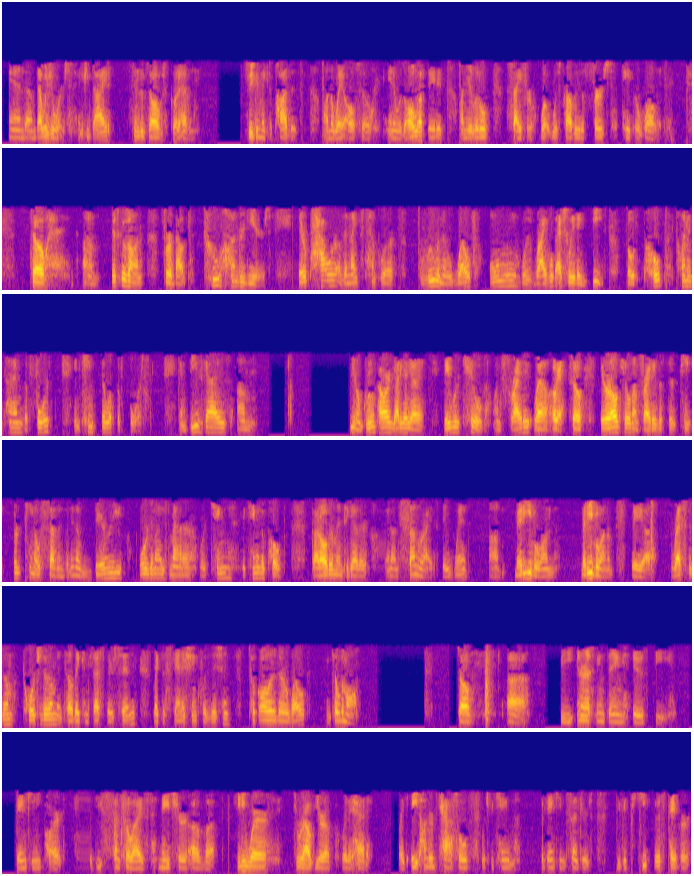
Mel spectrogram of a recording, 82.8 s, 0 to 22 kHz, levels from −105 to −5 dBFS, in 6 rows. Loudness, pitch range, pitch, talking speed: -25 LUFS, 110-140 Hz, 120 Hz, 140 wpm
